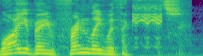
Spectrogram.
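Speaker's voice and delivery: high yell, pitch swooping and swinging wide. Player in a game calling out to a character; yelling. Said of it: "I yell out to him".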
